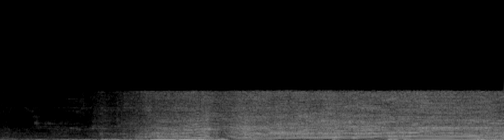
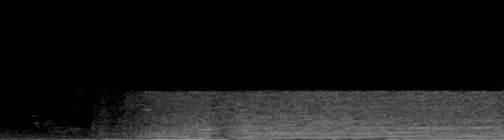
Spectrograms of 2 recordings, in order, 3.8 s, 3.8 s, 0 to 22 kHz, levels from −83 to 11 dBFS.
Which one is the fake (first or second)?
first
